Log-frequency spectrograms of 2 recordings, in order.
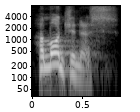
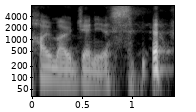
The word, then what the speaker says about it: homogenous: to correct my pronunciation is it homogenous homogenous is how you pronounce it that does make a lot more sense there you go not homogeneous homogeneous there you go lovely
